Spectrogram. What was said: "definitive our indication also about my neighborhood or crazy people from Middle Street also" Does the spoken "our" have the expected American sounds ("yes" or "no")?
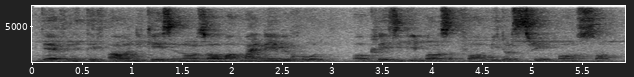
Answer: no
